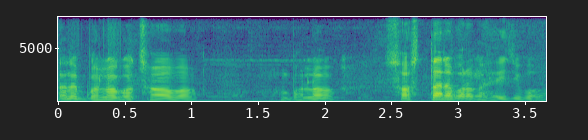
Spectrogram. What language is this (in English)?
Odia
